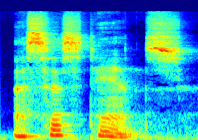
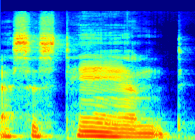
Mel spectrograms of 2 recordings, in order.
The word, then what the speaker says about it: assistance: director of the University assistance assistance now remember it's not assistant there isn't a t letter okay this is a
